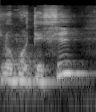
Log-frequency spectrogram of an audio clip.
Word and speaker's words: homothétie: je vais vous l'expliquer, il est relatif à l'homothétie, ça se prononce l'homothétie, qui en mathématiques est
